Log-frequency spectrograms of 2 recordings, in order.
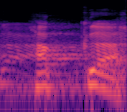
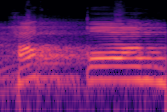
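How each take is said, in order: First: The middle consonant is a plain front k. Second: The middle consonant is deep at the tongue's back. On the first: The speaker calls it wrong. "jangan kita baca hakka" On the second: The speaker calls it right. "qaf pada pangkal lidah"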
